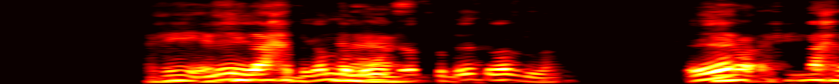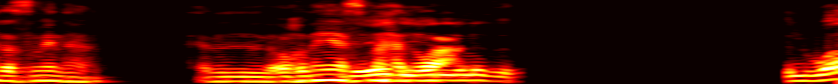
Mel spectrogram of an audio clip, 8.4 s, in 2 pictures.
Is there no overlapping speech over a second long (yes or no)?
no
